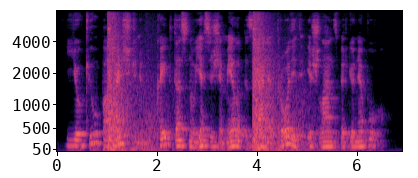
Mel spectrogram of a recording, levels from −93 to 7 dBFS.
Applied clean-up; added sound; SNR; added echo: none; Gunshot, gunfire; 5 dB; reverberation time 0.3 s.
